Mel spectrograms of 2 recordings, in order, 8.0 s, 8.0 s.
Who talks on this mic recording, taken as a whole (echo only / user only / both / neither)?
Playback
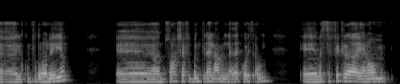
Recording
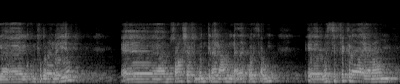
echo only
